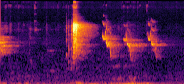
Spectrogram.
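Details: Home-kept budgerigars: one sharp loud chirp followed by three softer, falling chirps in quick succession, with a faint low hum from the room.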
